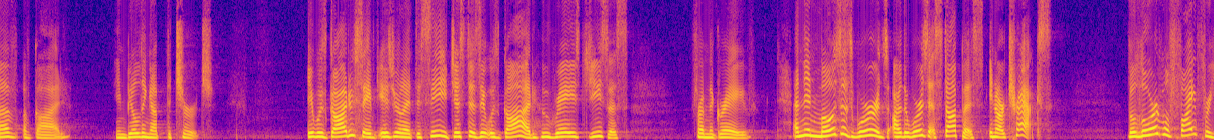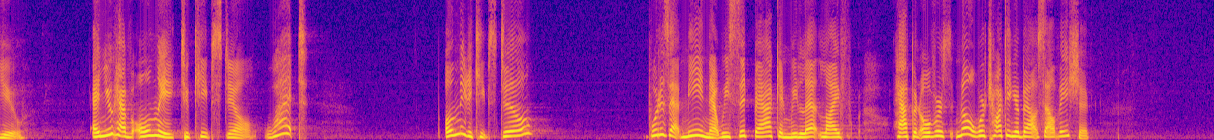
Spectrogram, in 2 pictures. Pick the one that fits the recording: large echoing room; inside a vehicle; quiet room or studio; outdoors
large echoing room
